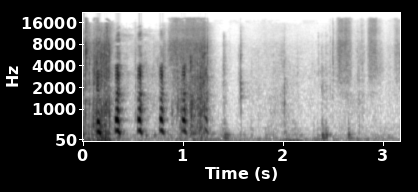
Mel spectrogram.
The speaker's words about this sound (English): But not card shuffling. No. I have to like lean back and do it on my lap.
